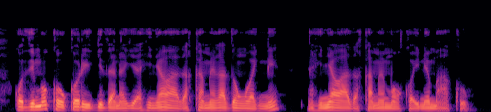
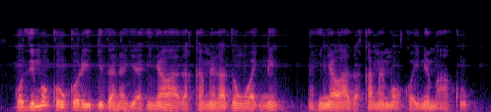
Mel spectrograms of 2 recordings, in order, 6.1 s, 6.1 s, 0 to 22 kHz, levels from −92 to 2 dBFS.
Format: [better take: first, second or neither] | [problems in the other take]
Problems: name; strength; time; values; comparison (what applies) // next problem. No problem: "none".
first | noise reduction (neural separator model SepFormer DNS4)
